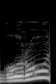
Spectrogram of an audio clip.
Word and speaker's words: гуру: Слово гуру, кстати, которое очень привычно для нас, в идеальном таком варианте произносить надо с ударением на второй слог «гуру», но в практике, на самом деле, этот вариант менее употребим, поэтому вариант «гуру» он тоже допустим.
